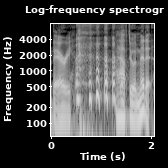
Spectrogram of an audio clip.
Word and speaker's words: Barre: even though Wilkes-Barre is technically the the correct pronunciation is Barry which is why I thought not that I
